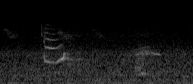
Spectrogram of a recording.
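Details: Pet kitten answering its owner gives a brief, rising squeaky mew under a quarter second long, then a faint murmur; quiet indoor background with the owner speaking gently in Turkish.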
